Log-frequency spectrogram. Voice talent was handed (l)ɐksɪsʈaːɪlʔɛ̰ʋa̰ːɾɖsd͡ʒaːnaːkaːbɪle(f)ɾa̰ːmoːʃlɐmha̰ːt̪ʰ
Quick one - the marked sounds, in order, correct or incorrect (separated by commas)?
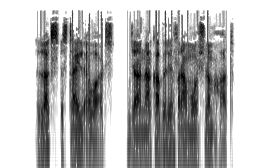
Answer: correct, correct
